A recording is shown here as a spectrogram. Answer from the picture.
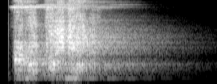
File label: Surprised Grineer Male; New War; Narmer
